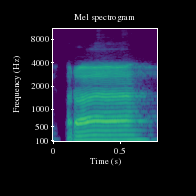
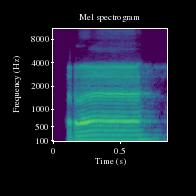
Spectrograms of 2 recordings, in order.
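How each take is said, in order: No difference in how they are said.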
